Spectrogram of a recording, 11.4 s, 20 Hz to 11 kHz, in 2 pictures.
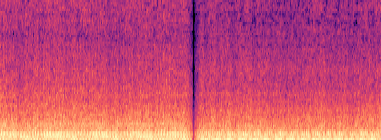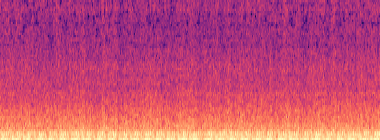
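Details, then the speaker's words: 1978 Lincoln Lincwelder 225 welder-generator, cold start after a governor adjustment, carburetor still not fully adjusted: steady low drone, slight unevenness, brief dip then settles; runs fine, a bit lumpy cold. "so as you can see I know it's going to focus but does a pretty good job it's running a little bit cold it's a little bit lumpy"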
